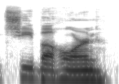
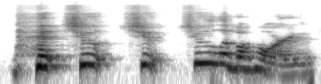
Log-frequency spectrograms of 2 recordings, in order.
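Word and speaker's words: Chulabhorn: Did you say Chibahorn? Chulabahorn.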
